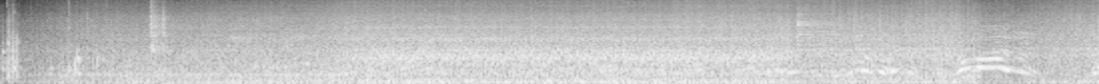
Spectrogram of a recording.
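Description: Fire engine and its pump running, a loud steady mechanical noise, with a single knock about a second in. Voices of the crew come in from about six seconds in.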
